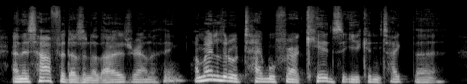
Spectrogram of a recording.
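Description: Very fast and at a medium pitch, a man talks with ordinary pitch variation on a very clean recording with a silent background and a dry, close sound without echo. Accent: Australian. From Australia. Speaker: intensive care researcher. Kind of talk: interview about a clinical trial. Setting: studio, in person.

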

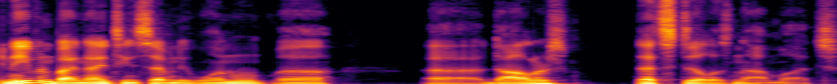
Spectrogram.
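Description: A man speaks at a medium pitch with lively intonation. The recording is very clean, the background silent. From East Tennessee (Appalachia), born in Michigan. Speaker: podcast host, former FBI agent. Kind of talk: political commentary monologue. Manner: animated, run-on speech.

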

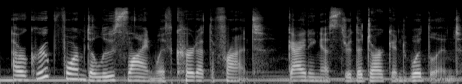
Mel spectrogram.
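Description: A woman speaks in a dramatic tone. Music plays in the background. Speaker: podcast host and narrator. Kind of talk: scripted horror narration, audio drama. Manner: dramatic, suspenseful storytelling.

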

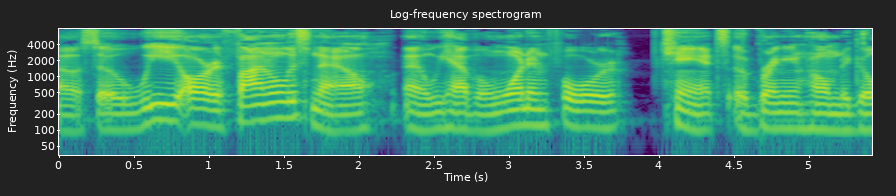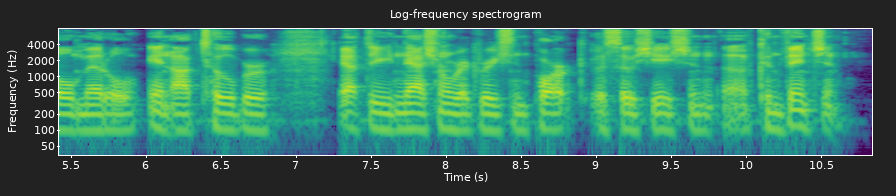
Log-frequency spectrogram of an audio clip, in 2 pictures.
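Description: In an ordinary speaking voice, this man's fairly low pitch shows ordinary pitch variation as he goes at a moderate pace. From US South, Gwinnett County, Georgia. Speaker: county parks and recreation director. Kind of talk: interview.

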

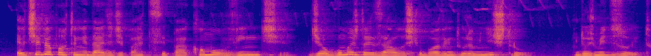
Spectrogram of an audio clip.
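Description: A woman's somewhat breathy, medium-pitched voice at a moderate pace, with ordinary pitch variation. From Belém, Pará, northern Brazil. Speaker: podcast host. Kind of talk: scripted narration.

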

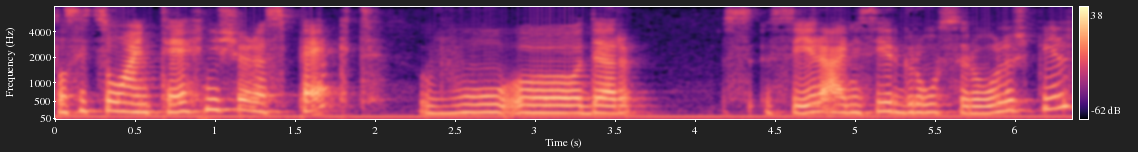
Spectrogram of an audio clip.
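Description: A woman with a Slovenian accent, at a very slow pace. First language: Slovenian (speaking German). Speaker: web developer. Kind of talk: interview. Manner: hesitant with many fillers.

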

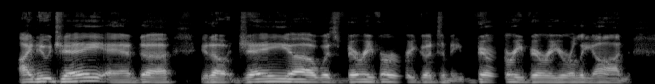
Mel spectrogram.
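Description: A man with a normal speaking voice talks at a fairly slow pace and fairly low pitch, with ordinary pitch variation, against a quiet background. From New York City area. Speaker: radio news correspondent. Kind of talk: casual interview.

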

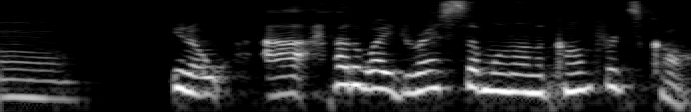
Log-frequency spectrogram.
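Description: Speaking with an American accent, a woman uses a fairly high, somewhat breathy voice. Her pace is moderate and her pitch variation ordinary. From Canada. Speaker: networking expert and author. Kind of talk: interview conversation.

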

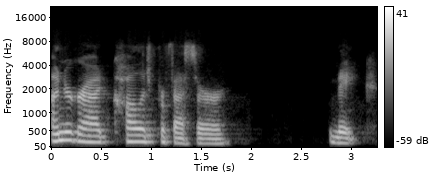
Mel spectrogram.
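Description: Using an unremarkable speaking voice, a woman talks at a moderate pace with lively intonation and a fairly low pitch. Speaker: podcast host. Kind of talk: interview, conversational.

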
